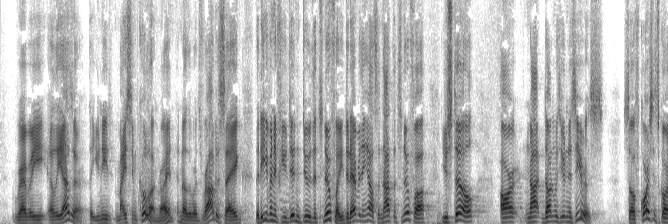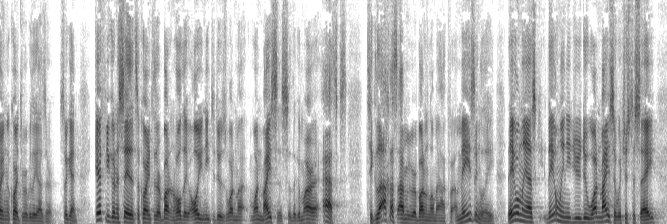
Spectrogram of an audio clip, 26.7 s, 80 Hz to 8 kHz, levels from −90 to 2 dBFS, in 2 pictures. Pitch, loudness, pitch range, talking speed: 140 Hz, -17 LUFS, 120-175 Hz, 210 wpm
